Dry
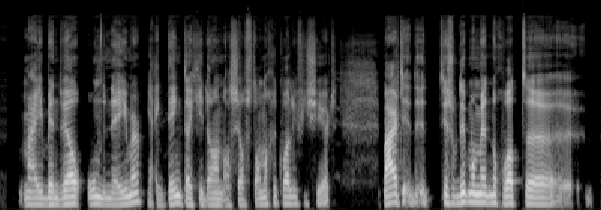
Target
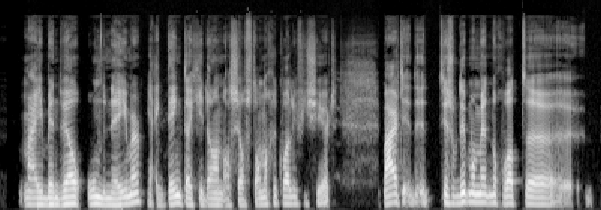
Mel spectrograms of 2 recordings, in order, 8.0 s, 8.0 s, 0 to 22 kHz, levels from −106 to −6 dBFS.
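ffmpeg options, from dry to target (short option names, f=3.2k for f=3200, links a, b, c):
-filter_complex "[0:a]asettb=1/sr,asplit=3[a][b][c];[a]atrim=end=0.494[d];[b]atrim=start=0.49:end=1.62,asetpts=PTS-STARTPTS,afade=t=in:d=0.004:c=qsin,afade=t=out:st=1.126:d=0.004:c=qsin,lowshelf=f=190:g=11[e];[c]atrim=start=1.616[f];[d][e]acrossfade=d=0.004:c1=hsin:c2=qsin[g];[g][f]acrossfade=d=0.004:c1=qsin:c2=hsin,dynaudnorm=f=190:g=3:m=14.5dB"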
